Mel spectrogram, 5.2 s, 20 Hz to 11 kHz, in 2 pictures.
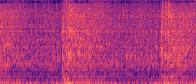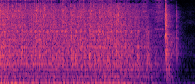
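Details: Lifan KPR 200 single-cylinder motorcycle, half warm on a cold day, after adjusting the idle air bypass ("gulp") valve to stop stalling when blipped from idle: even idle, two quick clean throttle blips without bogging, then shutdown; fixed.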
